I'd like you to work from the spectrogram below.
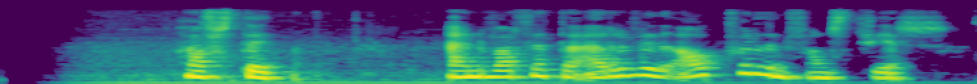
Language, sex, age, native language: Icelandic, female, 30-39, Icelandic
